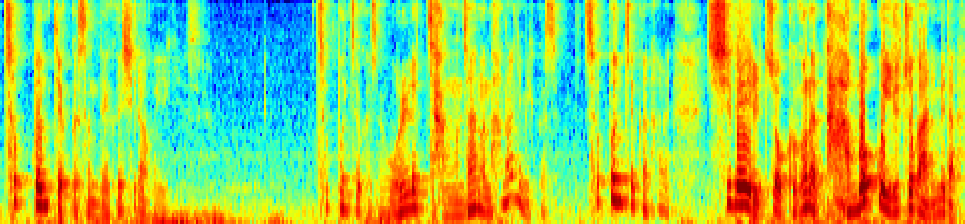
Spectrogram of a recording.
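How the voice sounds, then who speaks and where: A man pastor preaching a sermon, animated and calling out to the congregation for amen. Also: fairly high pitch, brisk, husky.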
